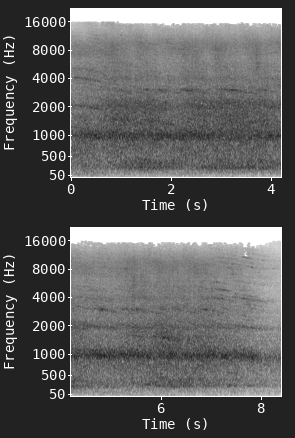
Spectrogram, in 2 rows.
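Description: Odakyu 8000 series ten-car electric commuter train passing close by at about 96 km/h: a loud rush of wheels on rail with a steady high ringing tone over it. It fades as the last car goes by near the end.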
